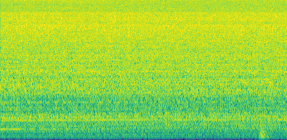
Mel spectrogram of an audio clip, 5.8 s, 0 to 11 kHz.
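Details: 2012 Chrysler Town & Country minivan with 186,000 miles, rescued after years sitting in a field. First start after a new AC compressor, main belt, transmission shift solenoid pack, fluid and filter: a steady, even idle under hiss, with no knocks, squeals or belt chirp.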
